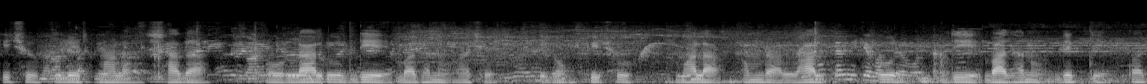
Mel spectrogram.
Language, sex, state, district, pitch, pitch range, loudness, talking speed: Bengali, male, West Bengal, Dakshin Dinajpur, 105 Hz, 100-110 Hz, -22 LUFS, 55 wpm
